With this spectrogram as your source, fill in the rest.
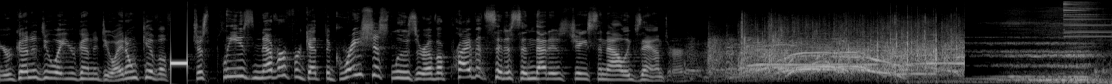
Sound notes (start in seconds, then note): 6.9 applause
